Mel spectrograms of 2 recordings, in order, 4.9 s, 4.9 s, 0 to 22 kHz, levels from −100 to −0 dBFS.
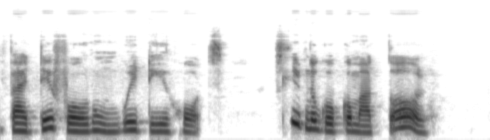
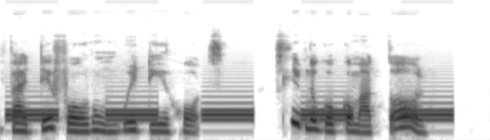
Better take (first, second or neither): first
